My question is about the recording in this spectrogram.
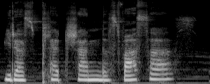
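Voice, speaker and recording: A woman hosting a meditation podcast, guiding the listener in a soft, slow, soothing way with long pauses. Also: mid-range voice, level tone. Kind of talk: guided meditation. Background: music.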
